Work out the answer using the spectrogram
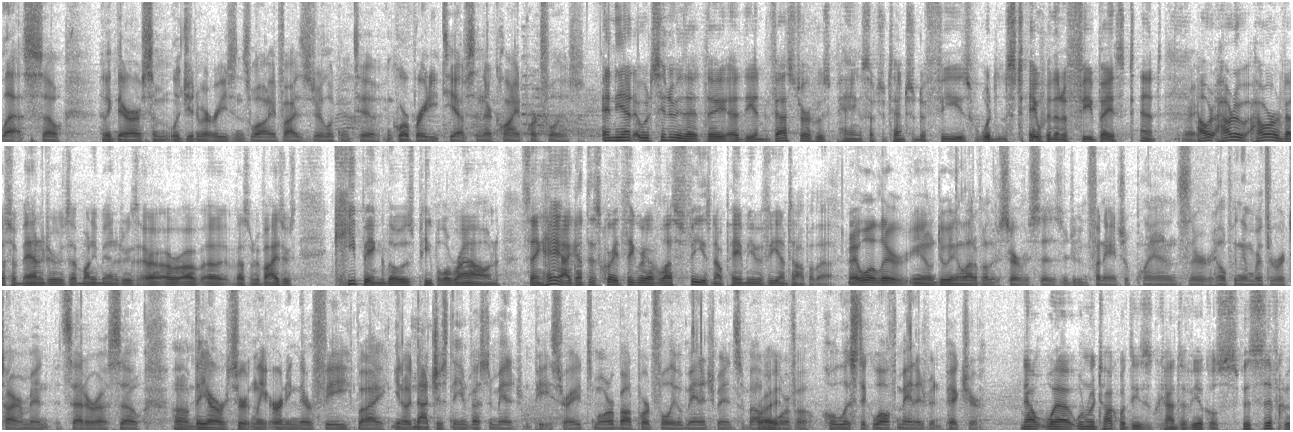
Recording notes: from Commonwealth Financial National Conference in San Diego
